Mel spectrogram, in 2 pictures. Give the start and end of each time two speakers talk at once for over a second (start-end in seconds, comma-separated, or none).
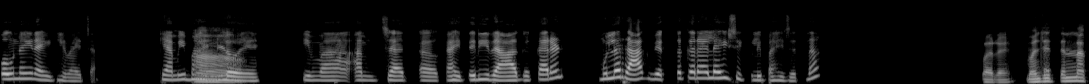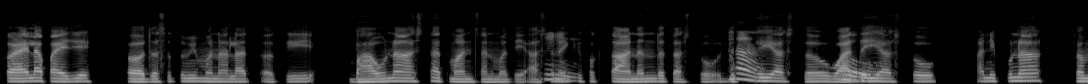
none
